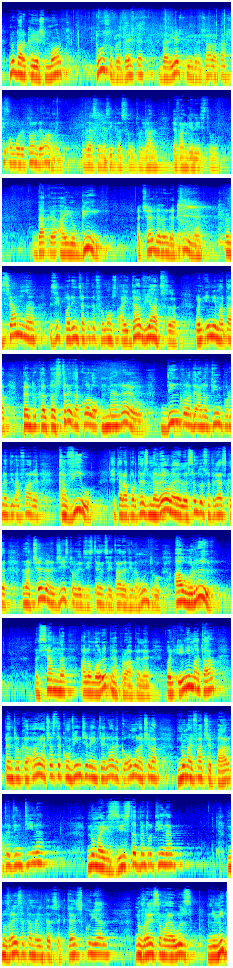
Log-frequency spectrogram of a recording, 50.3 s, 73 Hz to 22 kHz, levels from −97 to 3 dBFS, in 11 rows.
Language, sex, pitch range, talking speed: Romanian, male, 140-175 Hz, 135 wpm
